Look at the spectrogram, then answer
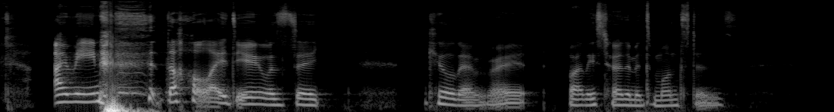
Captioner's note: laughs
